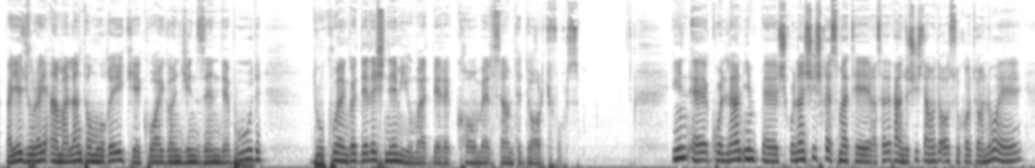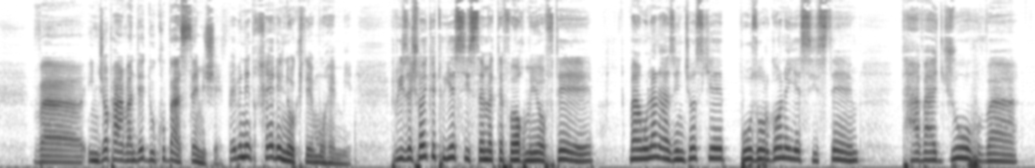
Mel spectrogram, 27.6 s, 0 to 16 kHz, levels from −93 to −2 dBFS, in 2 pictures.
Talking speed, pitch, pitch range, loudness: 125 wpm, 165 Hz, 135-190 Hz, -28 LUFS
